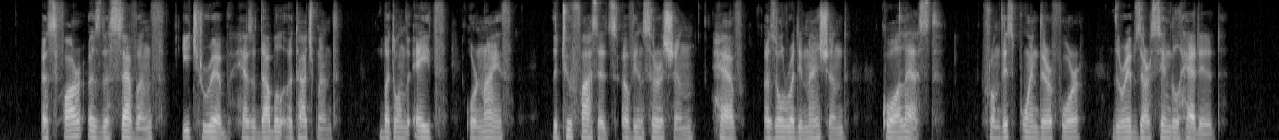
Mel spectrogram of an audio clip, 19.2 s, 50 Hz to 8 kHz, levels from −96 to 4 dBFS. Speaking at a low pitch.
Yes: low, 120 Hz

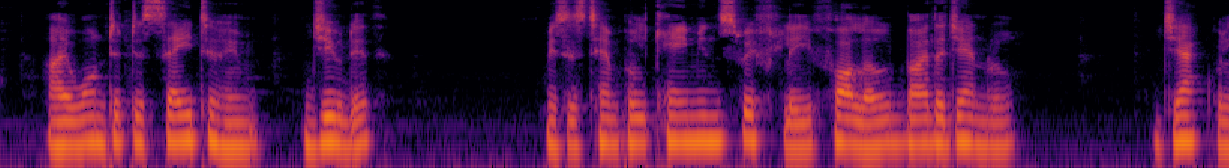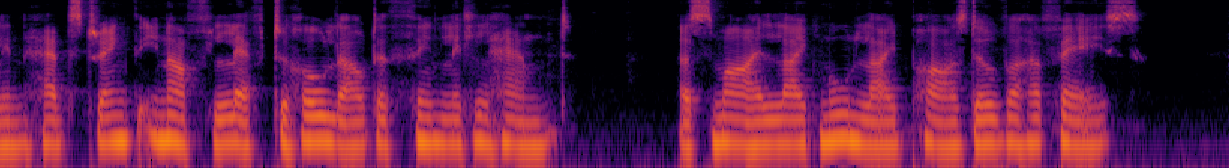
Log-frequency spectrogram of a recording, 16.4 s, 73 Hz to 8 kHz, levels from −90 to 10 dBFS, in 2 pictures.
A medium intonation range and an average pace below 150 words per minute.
No: narrow, 2.3 semitones; slow, 135 wpm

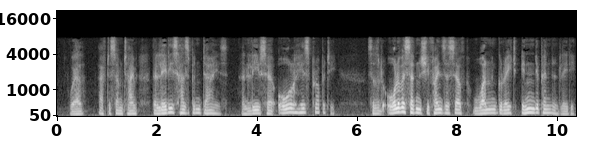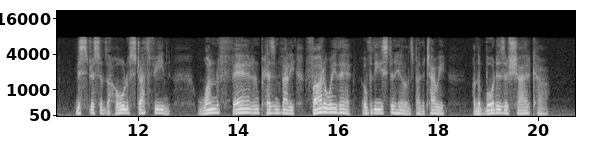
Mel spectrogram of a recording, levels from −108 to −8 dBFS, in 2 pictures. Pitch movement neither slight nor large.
Yes: average, 3.7 semitones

